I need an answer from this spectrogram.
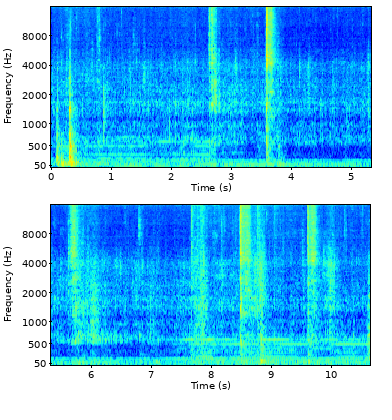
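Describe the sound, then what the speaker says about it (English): Veggies and rice frying for Nigerian fried rice, a steady sizzle broken by several sharp scrapes and clanks of stirring, close and alone with no talk. "Go in with some veggies again and rice"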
